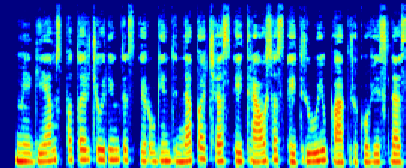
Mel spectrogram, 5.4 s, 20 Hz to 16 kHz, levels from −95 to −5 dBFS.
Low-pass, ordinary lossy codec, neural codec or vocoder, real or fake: 14.4 kHz; MP3, 64 kbps; none; real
